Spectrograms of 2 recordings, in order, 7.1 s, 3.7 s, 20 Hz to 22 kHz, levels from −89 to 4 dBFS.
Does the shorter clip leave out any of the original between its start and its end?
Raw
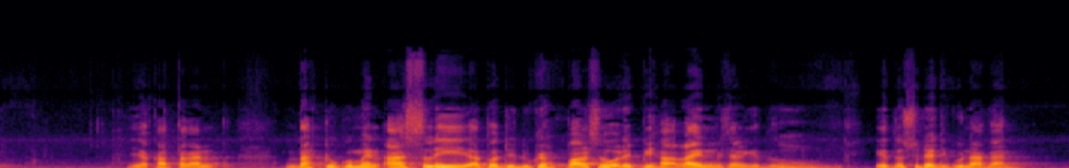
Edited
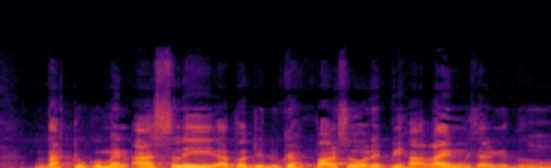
no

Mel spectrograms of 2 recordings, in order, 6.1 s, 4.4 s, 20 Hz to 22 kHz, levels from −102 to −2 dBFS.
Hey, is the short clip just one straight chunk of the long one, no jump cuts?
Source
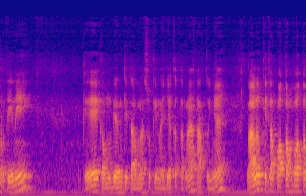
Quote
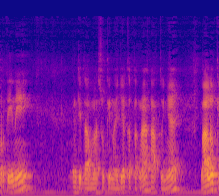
no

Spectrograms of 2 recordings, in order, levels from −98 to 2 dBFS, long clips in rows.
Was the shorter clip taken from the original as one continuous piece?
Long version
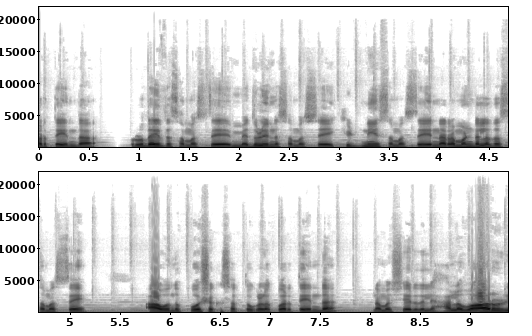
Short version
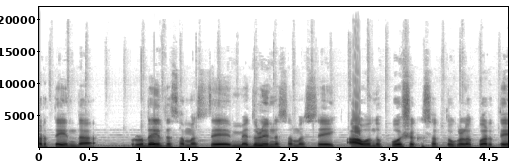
no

